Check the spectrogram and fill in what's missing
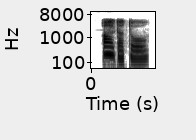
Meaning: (verb) present participle of altat; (adjective) soporific (something inducing sleep); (noun) sleeping pill, sleeping tablet (a pill or tablet having a soporific effect)
- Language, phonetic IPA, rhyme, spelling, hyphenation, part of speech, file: Hungarian, [ˈɒltɒtoː], -toː, altató, al‧ta‧tó, verb / adjective / noun, Hu-altató.ogg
